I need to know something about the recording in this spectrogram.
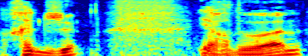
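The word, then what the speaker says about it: Recep Erdoğan: Voilà, ça s'écrit Recep Erdogan, il faut dire Recep Erdogan, est déjà un peu tendu depuis 2 ans, parce qu'il y a eu les printemps arabes.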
